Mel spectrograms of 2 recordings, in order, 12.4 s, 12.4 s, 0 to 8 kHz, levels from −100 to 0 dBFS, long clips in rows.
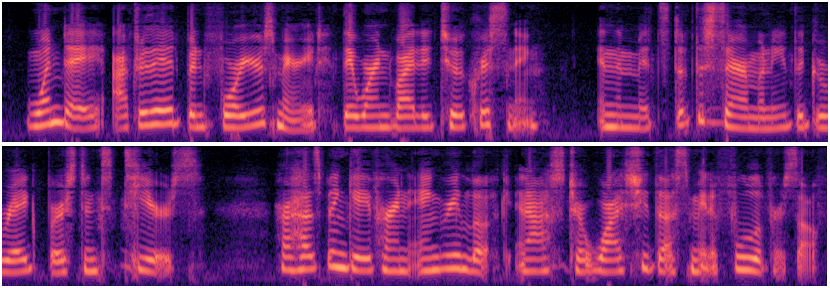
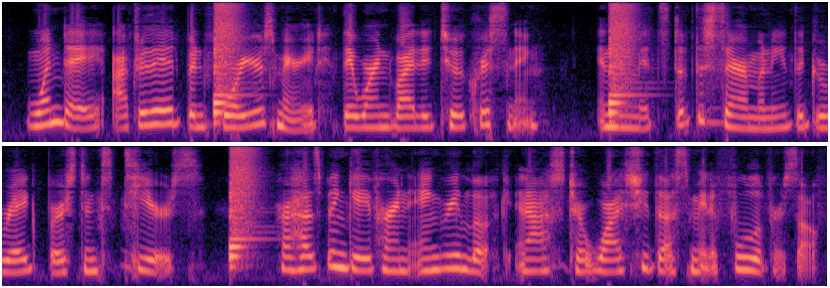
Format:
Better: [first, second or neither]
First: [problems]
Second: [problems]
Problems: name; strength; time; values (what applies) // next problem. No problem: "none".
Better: first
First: none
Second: background sound (Snare drum); 1 dB below the speech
